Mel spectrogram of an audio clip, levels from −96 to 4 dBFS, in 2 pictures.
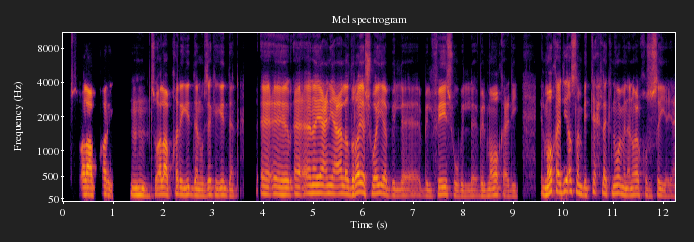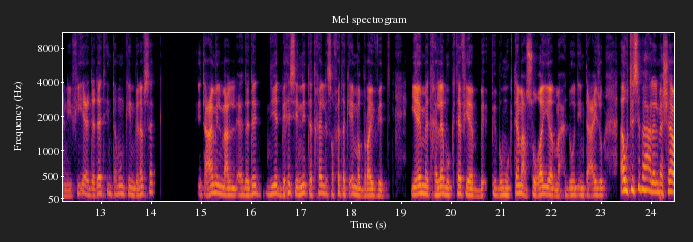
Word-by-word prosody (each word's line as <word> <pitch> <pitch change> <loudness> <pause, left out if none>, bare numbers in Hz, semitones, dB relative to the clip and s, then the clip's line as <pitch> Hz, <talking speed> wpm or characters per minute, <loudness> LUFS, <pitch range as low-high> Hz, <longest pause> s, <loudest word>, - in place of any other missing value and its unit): سؤال 140 0 0
عبقري. 135 -1 +4 0.4
إمم، 130 -3 +1
سؤال 140 +3 +1
عبقري 135 +1 +1
جدًا 130 -3 -3
وذكي 130 +3 -3
جدًا، 115 -3 -7 0.5
آآ، 145 -2 +4
آآ، 145 +2 +2
أنا 165 +1 +5
يعني 160 -1 +5
على 150 0 +5
دراية 170 +6 +7
شويّة 155 -1 +2
بال 115 - -9
بالفيس 125 +5 0
وبال 110 0 -9
بالمواقع 115 +2 -4
دي، 105 0 -12 0.4
المواقع 185 +8 +4
دي 195 +4 +1
أصلًا 195 -6 -1
بتتيح 135 +8 -6
لَك 155 -1 -4
نوع 160 +2 -1
من 140 -4 -2
أنواع 130 +3 -2
الخصوصيّة، 125 -4 -5
يعني 110 0 -12
في 155 - -6
إعدادات 150 +4 -3
أنتَ 150 -4 -10
ممكن 145 -2 -6
بنفسَك 140 +8 -5 0.9
تتعامل 165 -1 0
مع 130 -3 +1
الإعدادات 130 +3 -3
ديّة 150 +3 -1
بحيث 150 +4 -4
إن 145 +1 -1
أنتَ 160 -3 -3
تخلّي 155 +3 -4
صفحتَك 140 -1 -7
يا 150 - -3
إما 125 -5 -3
private 120 -1 -3 0.4
يا 145 +3 +5
إما 160 -2 +2
تخليها 145 +1 +1
مكتفية 140 0 0
ب 110 -3 -8 0.3
ب - - -5
بمجتمع 130 +3 -1
صغيّر 135 +3 +2
محدود 130 +3 -7
أنتَ 130 0 -6
عايزه، 130 0 -3 0.4
أو 215 +1 +7
تسيبها 230 +2 +2
على 215 -4 +1
المشاع 185 +1 +2
135 Hz, 150 wpm, -22 LUFS, 125-155 Hz, 0.9 s, دراية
